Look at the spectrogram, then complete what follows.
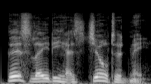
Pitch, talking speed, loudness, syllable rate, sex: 130 Hz, 195 wpm, -16 LUFS, 5.3 syllables/s, male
